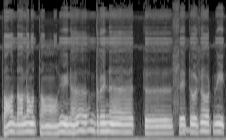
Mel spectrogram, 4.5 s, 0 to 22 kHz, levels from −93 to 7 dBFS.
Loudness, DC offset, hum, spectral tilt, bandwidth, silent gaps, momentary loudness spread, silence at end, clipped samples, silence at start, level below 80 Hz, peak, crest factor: -19 LUFS; 1%; none; -6 dB/octave; over 20 kHz; none; 6 LU; 0.05 s; under 0.1%; 0.05 s; -62 dBFS; -4 dBFS; 14 dB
